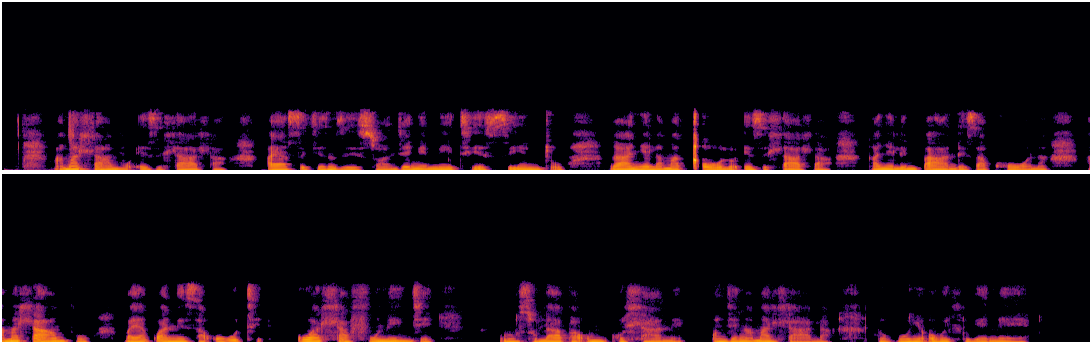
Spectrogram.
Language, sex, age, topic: North Ndebele, male, 36-49, health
